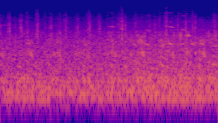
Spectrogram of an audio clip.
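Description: A rockhopper penguin colony calling, a steady din of many overlapping short calls, over waves washing on rocks.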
